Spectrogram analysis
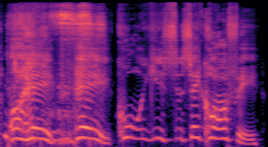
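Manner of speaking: high-pitched goading imitation; mocking classmates. Imitating classmates asking for accent words, high mocking voice. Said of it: "That was the normal exchange".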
